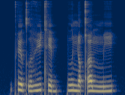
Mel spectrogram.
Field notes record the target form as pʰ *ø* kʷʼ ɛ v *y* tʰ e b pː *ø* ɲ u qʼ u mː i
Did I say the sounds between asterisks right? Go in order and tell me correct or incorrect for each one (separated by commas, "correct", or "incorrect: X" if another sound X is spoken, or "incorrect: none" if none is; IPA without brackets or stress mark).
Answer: correct, correct, incorrect: u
